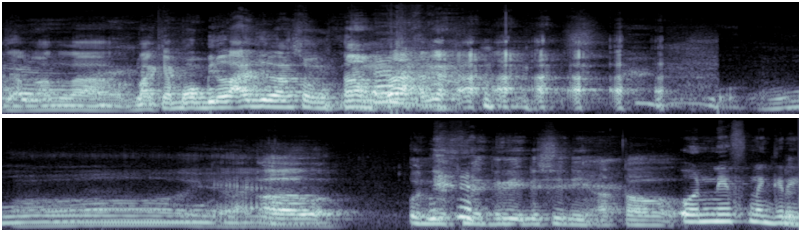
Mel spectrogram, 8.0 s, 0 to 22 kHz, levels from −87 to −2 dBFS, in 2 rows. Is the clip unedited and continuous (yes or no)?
no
